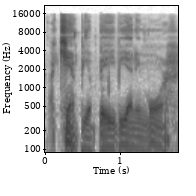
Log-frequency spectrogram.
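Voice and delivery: very low, fast self-pep talk; deep put-on voice. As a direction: mutter it deep and quick to psych yourself up. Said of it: "I like to go into different accents".

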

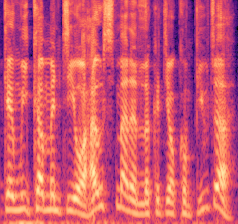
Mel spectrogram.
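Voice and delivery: loud, high-pitched South African impression; South African accent. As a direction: belt out a movie quote in a hammed-up South African accent. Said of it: "in the South African accent is quotes from".

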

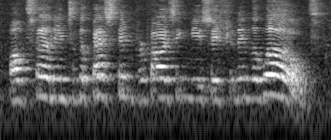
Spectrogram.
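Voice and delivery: high, loud squeaky frog greeting and bragging; a tiny frog selling itself to the wife; eager frog. Acted. Frog greeting the wife and begging a kiss, high squeak. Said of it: "the frog says".

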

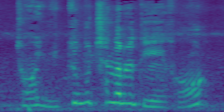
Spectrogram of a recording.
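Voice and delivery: muffled behind hand; speaking through fingers; hand over mouth. Real, not acted. Seen 4: Hand covers mouth while speaking until 1.3s, then lowered.

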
